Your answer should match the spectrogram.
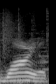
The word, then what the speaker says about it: Wario: He said it should be pronounced Wario because of the I in the name making an E sound or something like that.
